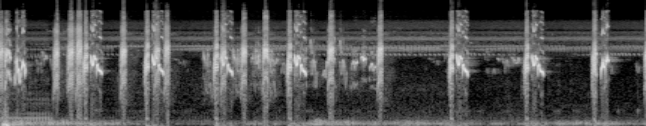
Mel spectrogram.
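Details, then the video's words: Sooty-headed bulbul sounds meant to draw in wild bulbuls: sharp descending chirps, single or doubled, spaced roughly once a second. A steady high insect whine continues throughout. "Suara Burung Kutilang Gacor Memanggil Kutilang Liar"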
